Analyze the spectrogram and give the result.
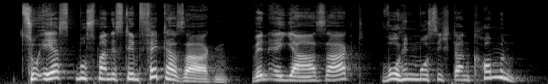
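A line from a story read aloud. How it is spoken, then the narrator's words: Calling after someone. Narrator (German): rief Vinzi dem Forteilenden nach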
